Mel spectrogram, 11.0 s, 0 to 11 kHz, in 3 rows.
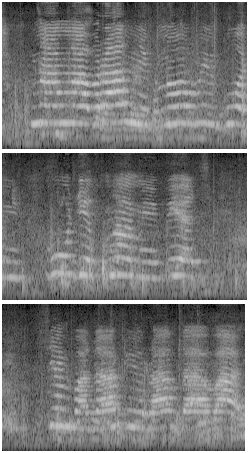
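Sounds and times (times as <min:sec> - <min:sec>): child reciting in sing-song voice: 0:00.4 - 0:11.0.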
